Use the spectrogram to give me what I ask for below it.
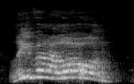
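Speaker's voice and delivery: very loud, high, threatening, intimidating shout. Voicing a character trying to intimidate a guard: intimidating shout. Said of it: "try and intimidate the same way Valentina does".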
